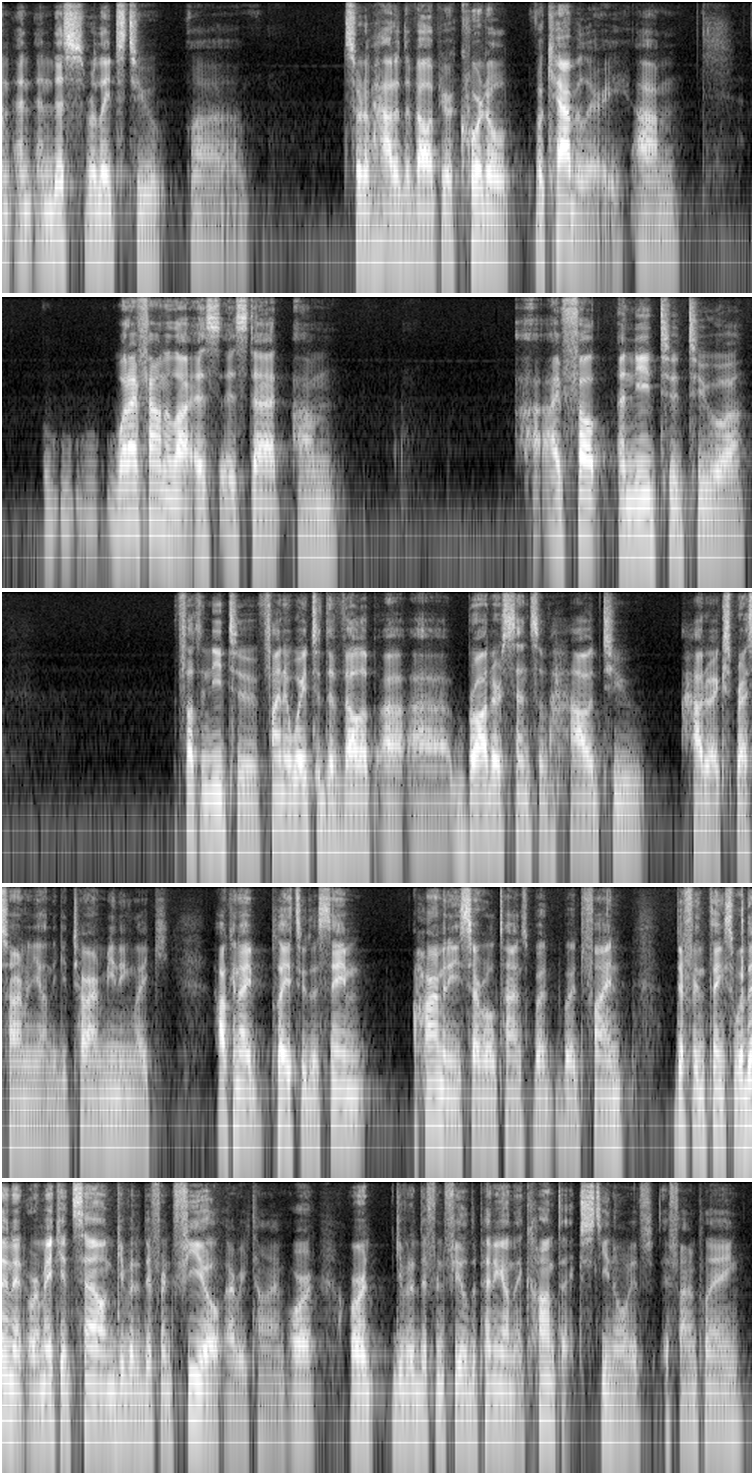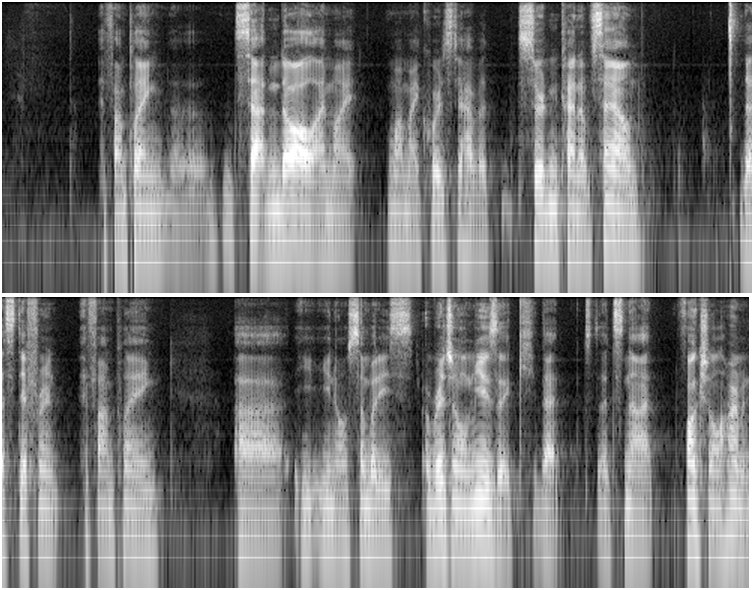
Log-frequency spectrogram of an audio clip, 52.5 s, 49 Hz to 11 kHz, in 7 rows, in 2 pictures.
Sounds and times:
Speech: 0.0s - 2.5s, 3.4s - 6.8s, 8.0s - 10.9s, 12.6s - 15.0s, 16.8s - 37.5s, 38.5s - 44.0s, 44.8s - 46.6s, 47.3s - 52.4s.

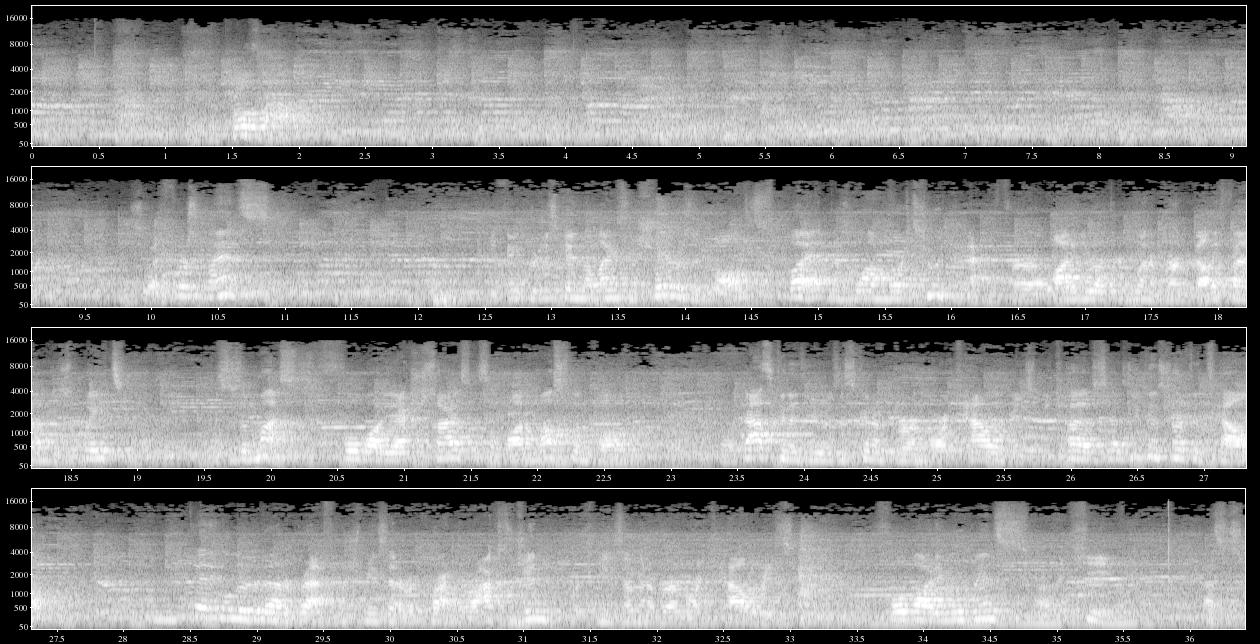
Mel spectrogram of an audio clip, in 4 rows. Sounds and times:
Inside, large room or hall: 0.0s - 17.4s, 18.1s - 28.8s
Music: 0.0s - 36.4s.

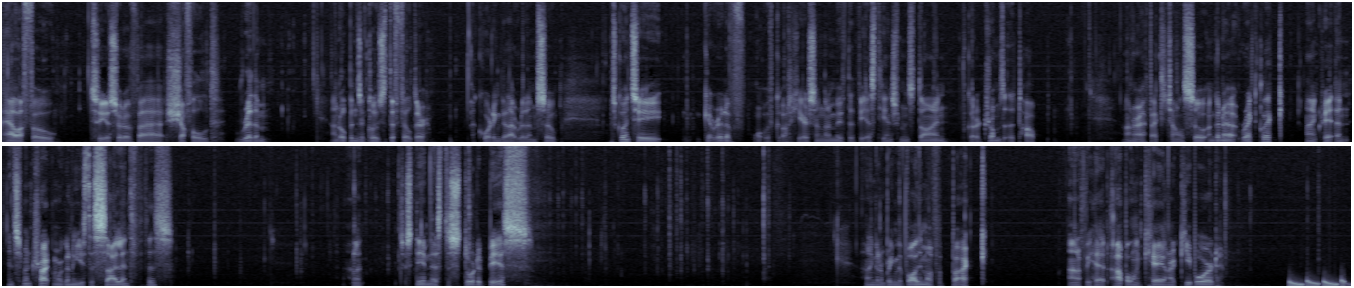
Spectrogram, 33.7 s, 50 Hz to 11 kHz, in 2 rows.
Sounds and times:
Speech: 0.0s - 3.4s, 4.1s - 7.0s, 7.6s - 13.0s, 14.0s - 19.1s, 21.2s - 23.6s, 27.6s - 29.3s, 30.2s - 32.2s.

